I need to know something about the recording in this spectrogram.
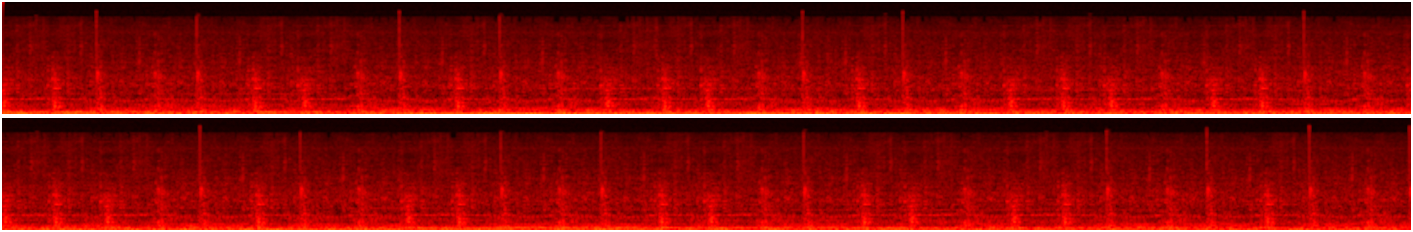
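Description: Windscreen wipers sweep back and forth with a soft rhythmic thump.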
